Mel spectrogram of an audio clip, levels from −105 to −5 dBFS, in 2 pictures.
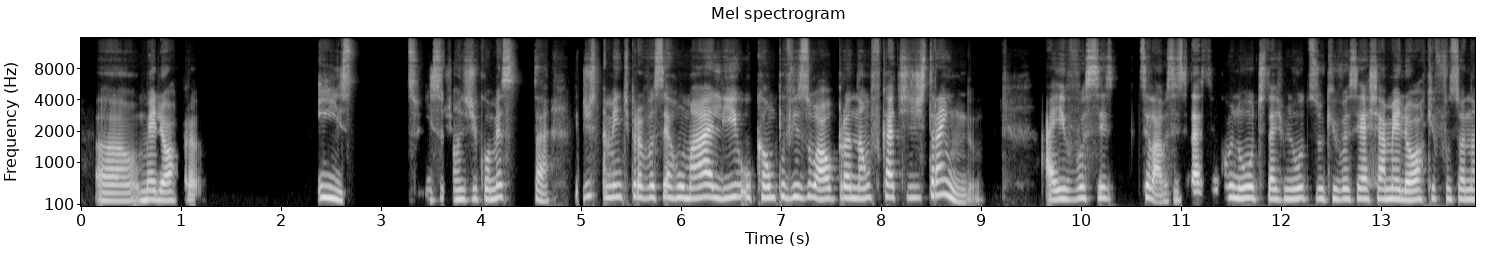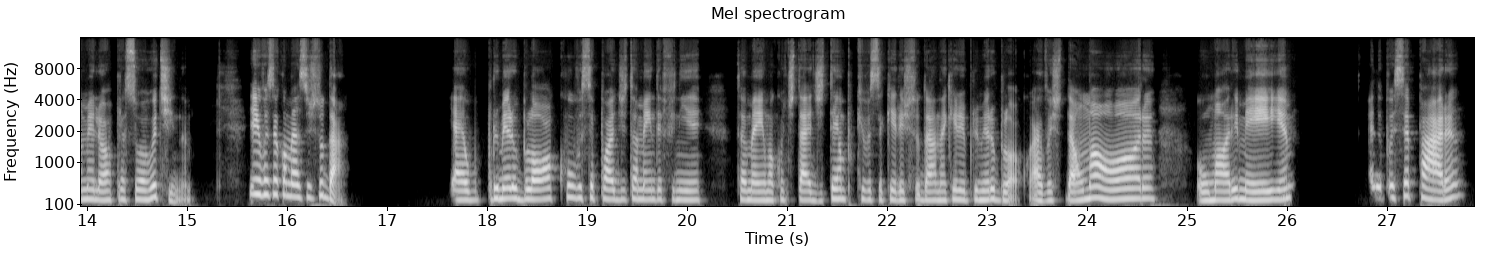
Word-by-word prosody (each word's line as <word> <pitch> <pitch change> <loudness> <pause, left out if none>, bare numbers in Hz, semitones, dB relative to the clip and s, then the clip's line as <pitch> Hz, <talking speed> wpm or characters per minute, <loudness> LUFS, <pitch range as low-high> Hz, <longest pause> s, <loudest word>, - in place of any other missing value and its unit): hã, 175 0 0
o - - -8
melhor 190 -1 +2
pra - - -5 1.2
Isso. 230 -7 +1 0.8
Isso 200 +3 -7
antes 205 -1 -1
de 220 - -4
começar, 220 +5 -2 0.6
justamente 260 -2 -4
para 260 -2 0
você 245 +1 -1
arrumar 240 0 +3
ali 240 +1 +1
o - - -2
campo 240 +2 0
visual 235 -3 +1
para 240 +1 +1
não 225 +1 0
ficar 250 0 +1
te 250 -1 -8
distraindo. 240 - -1 0.6
Aí 210 +2 +2
você, 230 +2 -2 0.3
sei 250 - 0
lá 145 - +1
você 190 +3 -8
se - - -10
dá 190 - +5
5 205 +4 -14
minutos 235 0 +2
10 215 -1 -1
minutos 220 +1 -2
o 220 - -2
que 210 +2 -5
você 215 +1 -2
achar 215 0 +1
melhor 205 -1 +3
que 225 +1 -7
funciona 210 -1 -3
melhor 195 -2 0
para 205 +2 -5
sua 200 +1 0
rotina. 245 +5 -2 0.6
E - - +3
aí 315 - +7
você 310 0 +2
começa 260 -5 +2
a - - -6
estudar. 265 +3 +1 1.0
Eh, 195 -1 +3
o 190 0 -4
1º 220 +3 +2
bloco 215 +4 +1
você 235 +1 -2
pode 205 -3 0
também 205 -1 -1
definir 195 -1 -4 0.3
também 190 -2 +1
uma 185 0 0
quantidade 190 -1 -1
de 175 - -7
tempo 215 0 -1
que 210 - -8
você 195 0 -5
queira 190 0 -2
estudar 185 0 -1
naquele 190 +1 -1
1º 195 +2 0
bloco. 180 -1 -3
Aí - - +3
eu - - -2
vou 185 - -4
estudar 185 - +1
1 230 +4 +5
hora, 220 +2 +4 0.4
ou 180 - -1
1h30, 190 +1 +4 0.8
aí - - -6
depois 250 - -2
você 280 - +1
para, 230 -1 +4
215 Hz, 175 wpm, -24 LUFS, 195-240 Hz, 1.2 s, aí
